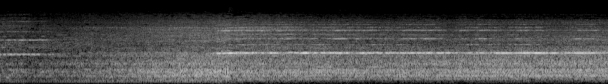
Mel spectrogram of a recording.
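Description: Heavy trucks climbing a steep wet road, among them a UD Quester hauling two bulldozers on a lowbed trailer: a steady rumble of engines and tyres. Over it sits a high, steady squeal, heard briefly at the start and again from about two seconds in.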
